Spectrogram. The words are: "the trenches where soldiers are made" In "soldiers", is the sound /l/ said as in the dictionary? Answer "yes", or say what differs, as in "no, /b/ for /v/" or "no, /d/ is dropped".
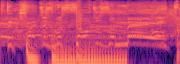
yes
